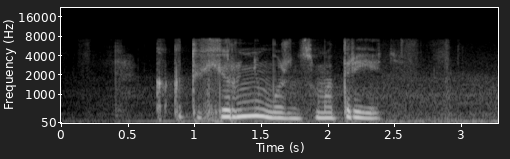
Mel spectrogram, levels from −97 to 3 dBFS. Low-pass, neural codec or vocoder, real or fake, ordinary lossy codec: 7.2 kHz; none; real; none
